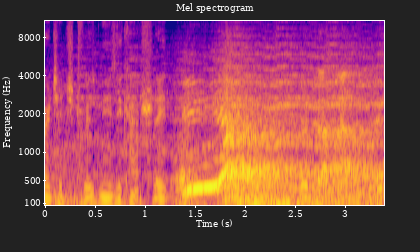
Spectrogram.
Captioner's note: yells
